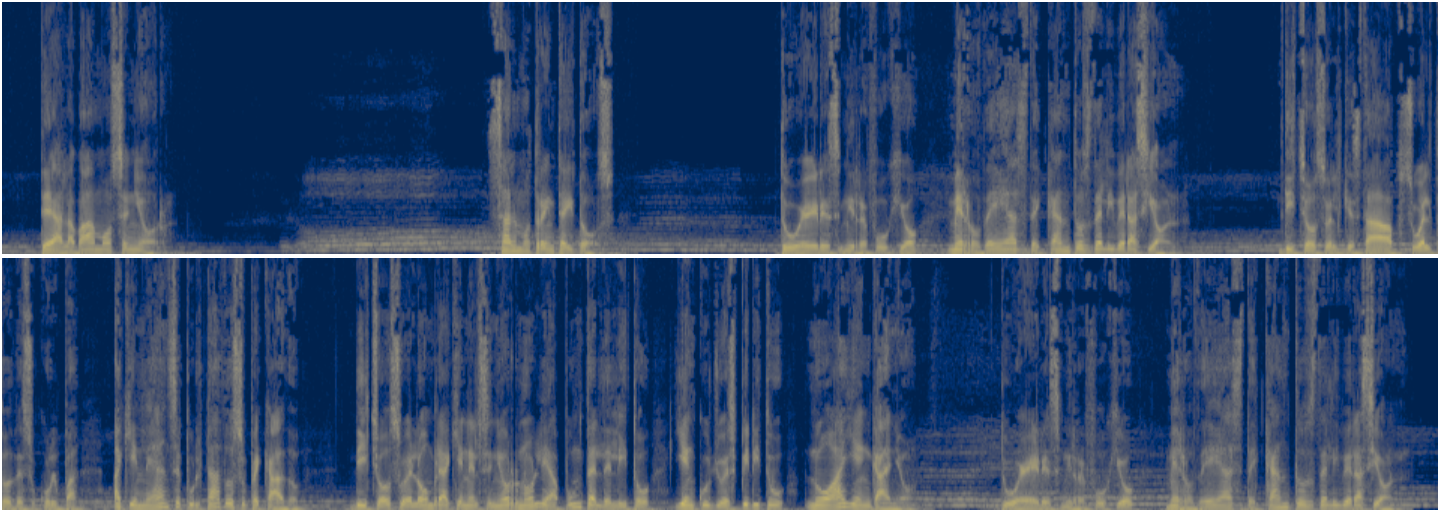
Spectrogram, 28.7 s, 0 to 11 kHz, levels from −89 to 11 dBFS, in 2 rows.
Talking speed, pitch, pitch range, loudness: 125 wpm, 130 Hz, 100-160 Hz, -22 LUFS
